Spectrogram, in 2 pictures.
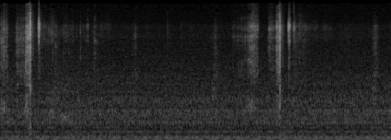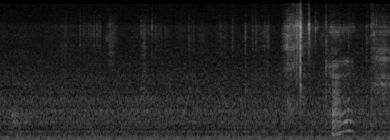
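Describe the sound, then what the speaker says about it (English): Scissors snipping paper in small sections around a stamped image for paper piecing, giving a few faint, crisp snips spaced apart in a quiet room. "Always kind of cutting in little sections, not trying to do it in one long cut."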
